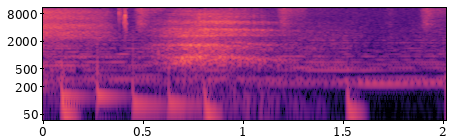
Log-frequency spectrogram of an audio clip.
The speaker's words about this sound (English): Take a breath.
